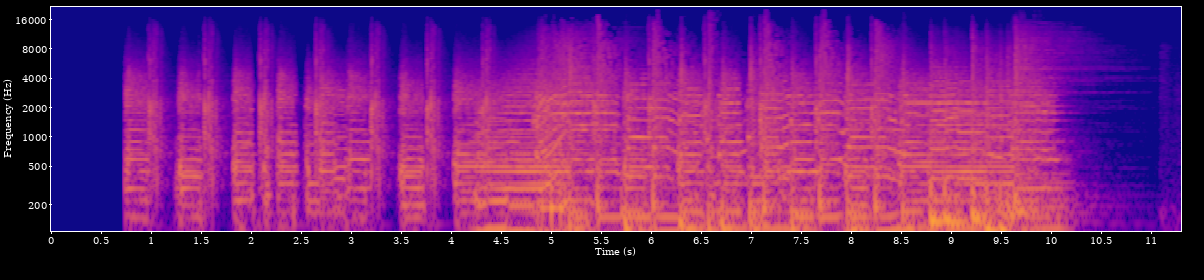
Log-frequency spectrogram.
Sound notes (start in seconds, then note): 0.8 claps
